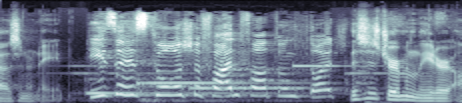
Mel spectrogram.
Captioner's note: speaks in German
